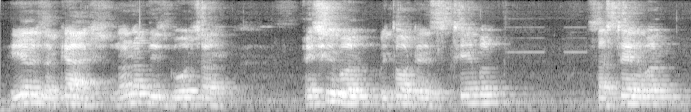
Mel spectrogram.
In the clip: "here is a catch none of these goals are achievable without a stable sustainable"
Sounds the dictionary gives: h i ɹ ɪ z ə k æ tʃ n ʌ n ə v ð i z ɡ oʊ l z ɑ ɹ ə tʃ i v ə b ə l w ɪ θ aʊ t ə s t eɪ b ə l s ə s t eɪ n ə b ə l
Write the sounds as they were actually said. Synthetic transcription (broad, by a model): h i ɹ ɪ z ə k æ ʃ n ʌ n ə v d i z ɡ oʊ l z ɑ ɹ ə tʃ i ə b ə l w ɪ t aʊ t ə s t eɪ b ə l s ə s t eɪ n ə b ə l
